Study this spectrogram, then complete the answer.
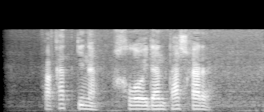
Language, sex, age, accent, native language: Uzbek, male, 25-34, Qoraqalpog'iston, Uzbek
